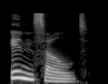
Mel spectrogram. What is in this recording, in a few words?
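"live", verb, British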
